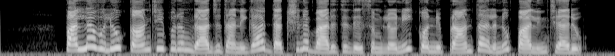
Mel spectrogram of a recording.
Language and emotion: Telugu, neutral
